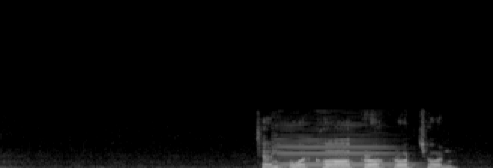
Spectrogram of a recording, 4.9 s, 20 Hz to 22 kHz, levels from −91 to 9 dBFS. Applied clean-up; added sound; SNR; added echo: none; Bowed string instrument; 11 dB; none.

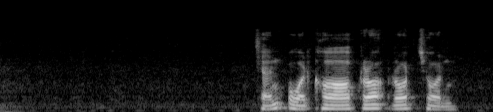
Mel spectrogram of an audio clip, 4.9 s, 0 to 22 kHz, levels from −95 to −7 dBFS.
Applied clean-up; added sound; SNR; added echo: none; none; none; none.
